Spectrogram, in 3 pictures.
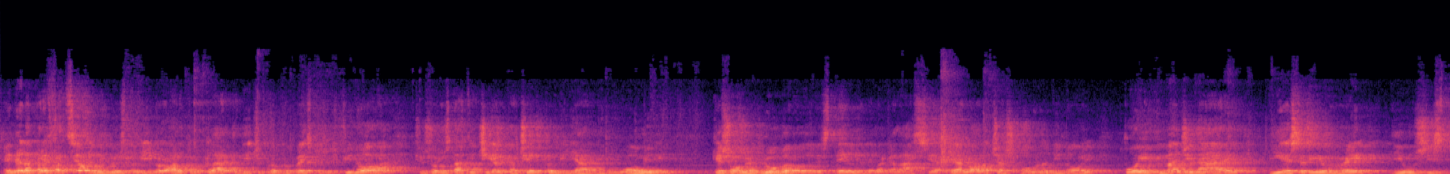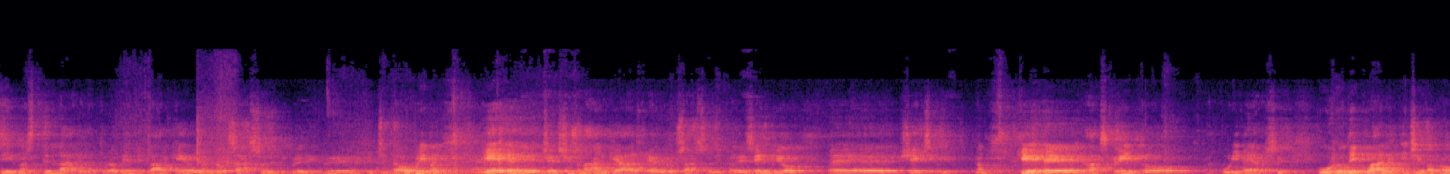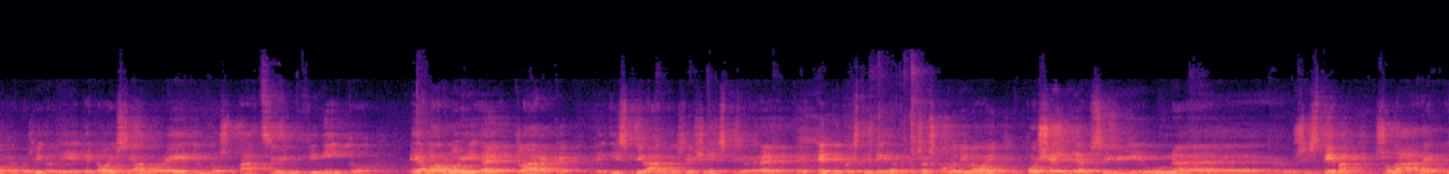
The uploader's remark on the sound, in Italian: Festival della Mente, Sarzana.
